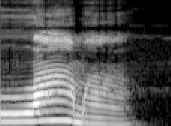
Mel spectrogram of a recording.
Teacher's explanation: перший звук - це звук л приголосний твердий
